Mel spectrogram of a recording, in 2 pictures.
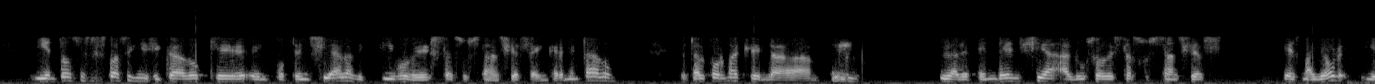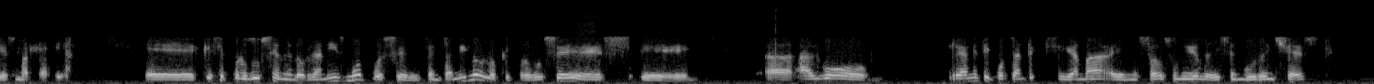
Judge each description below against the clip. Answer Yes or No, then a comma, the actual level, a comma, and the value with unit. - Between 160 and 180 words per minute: No, average, 135 wpm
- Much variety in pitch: Yes, wide, 6.5 semitones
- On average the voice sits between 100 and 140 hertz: Yes, low, 135 Hz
